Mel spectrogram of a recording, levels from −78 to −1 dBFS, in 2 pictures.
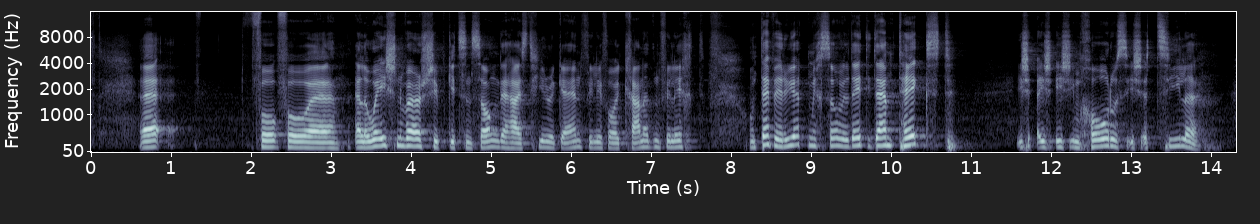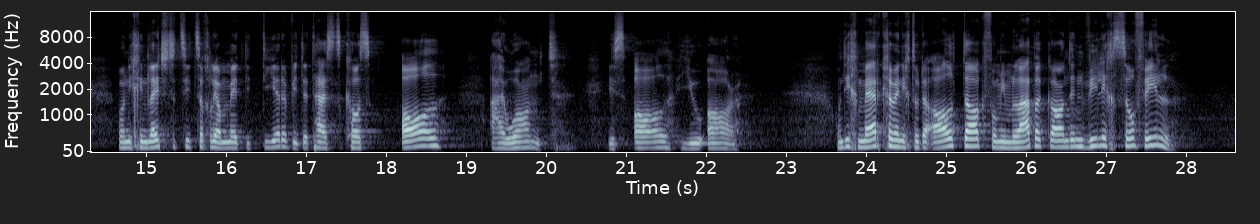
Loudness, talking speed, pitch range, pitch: -23 LUFS, 155 wpm, 145-185 Hz, 155 Hz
